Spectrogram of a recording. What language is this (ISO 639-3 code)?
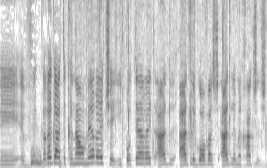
heb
